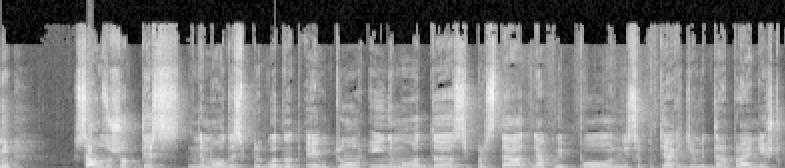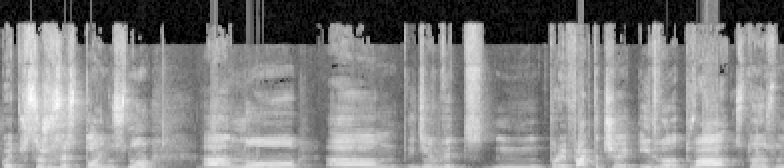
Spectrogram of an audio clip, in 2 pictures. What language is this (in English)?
Bulgarian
